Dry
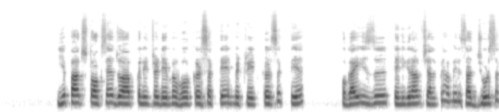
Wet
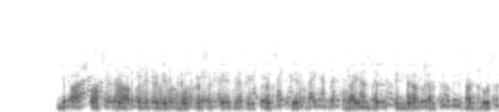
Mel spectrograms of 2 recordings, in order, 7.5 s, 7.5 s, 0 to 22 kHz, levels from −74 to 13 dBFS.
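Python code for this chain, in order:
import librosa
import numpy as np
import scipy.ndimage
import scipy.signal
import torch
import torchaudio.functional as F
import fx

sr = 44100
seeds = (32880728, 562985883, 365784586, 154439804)

p1 = fx.pitch_bins(x, sr, semitones=-10.0)
p2 = fx.level_steps(p1, sr, step_db=10)
p3 = fx.bandpass_q(p2, sr, hz=240.0, q=0.55)
p4 = fx.echo_pitch(p3, sr, ms=223, semitones=3, count=3, db_per_echo=-6.0)
y = p4 + fx.echo_single(p4, sr, ms=961, db=-16.0, dry=0)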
